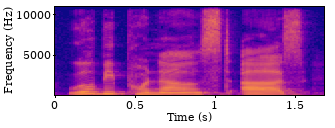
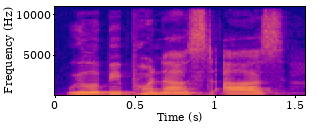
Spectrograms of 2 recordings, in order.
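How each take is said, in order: No difference in how they are said.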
